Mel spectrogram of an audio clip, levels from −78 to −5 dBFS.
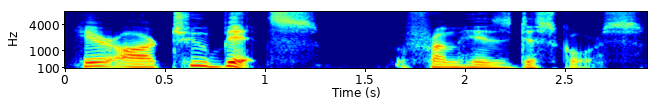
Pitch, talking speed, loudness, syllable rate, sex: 150 Hz, 145 wpm, -21 LUFS, 4.6 syllables/s, male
